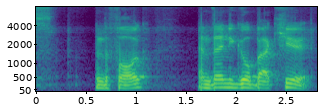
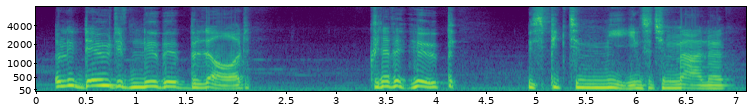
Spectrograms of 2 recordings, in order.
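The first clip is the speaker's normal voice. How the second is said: loud, slow, deliberate voice with pinched nose; 5 dB louder than usual. Speaker pinches their nose to sound like Stewie: nasal Stewie voice. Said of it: "If I do my nose like this".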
